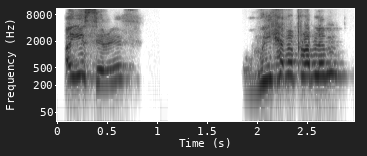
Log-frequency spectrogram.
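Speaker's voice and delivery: high, loud incredulous questions; scoffing disbelief. Acted. Pig scoffing at the mouse's mousetrap worry, incredulous. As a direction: climb in pitch as if it's absurd.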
